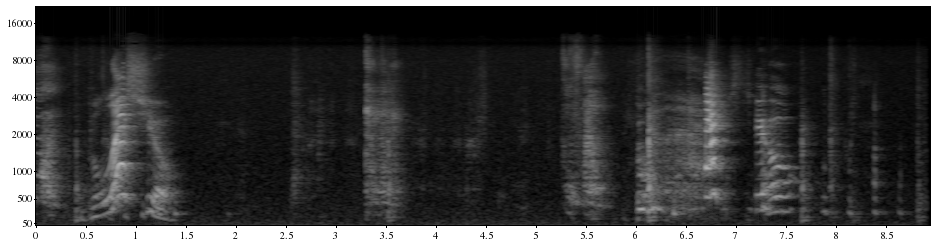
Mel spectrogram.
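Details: Infant boy, taught by his grandmother, makes short, breathy fake sneezes while adults answer "bless you" nearby in a small room; imitated sneeze.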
